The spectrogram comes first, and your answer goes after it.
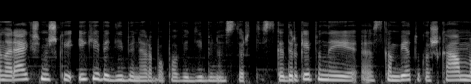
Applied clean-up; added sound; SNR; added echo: neural separator model SepFormer DNS4.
